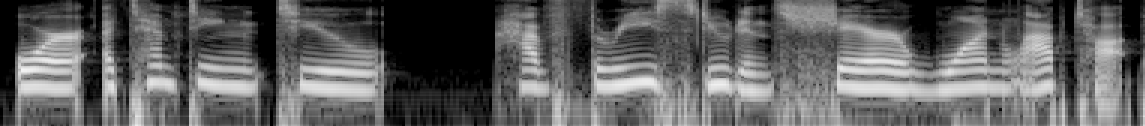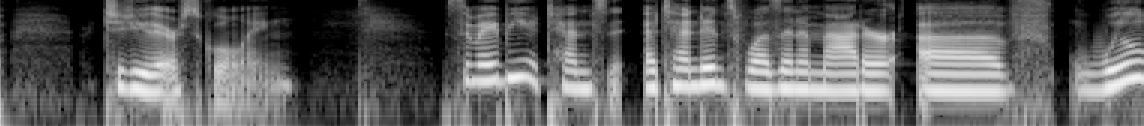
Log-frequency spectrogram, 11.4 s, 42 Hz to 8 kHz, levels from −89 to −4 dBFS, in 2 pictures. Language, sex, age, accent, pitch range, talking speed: English, female, 20-39, American, 190-225 Hz, 110 wpm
